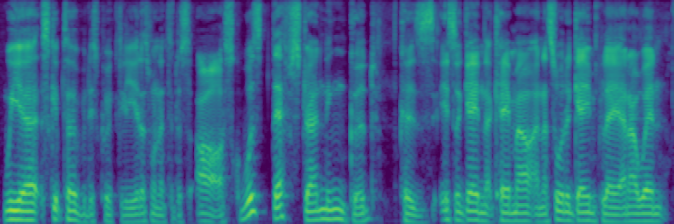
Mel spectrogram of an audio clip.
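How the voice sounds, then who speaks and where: A man co-hosting a gaming podcast, blunt and quick to laugh, dropping British slang. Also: fairly low pitch, no echo, studio quality. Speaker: podcast co-host. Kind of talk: casual chat.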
